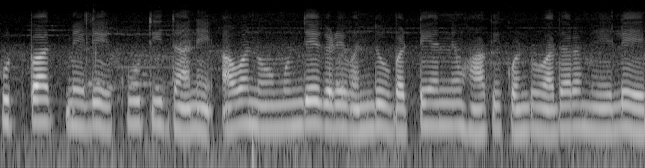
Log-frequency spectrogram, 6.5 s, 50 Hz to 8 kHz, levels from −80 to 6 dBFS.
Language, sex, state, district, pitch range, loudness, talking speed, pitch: Kannada, female, Karnataka, Chamarajanagar, 155-180 Hz, -20 LUFS, 110 wpm, 170 Hz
